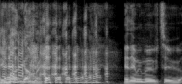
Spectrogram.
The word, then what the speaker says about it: Montgomery: Montgomery, as the locals say. Montgomery.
